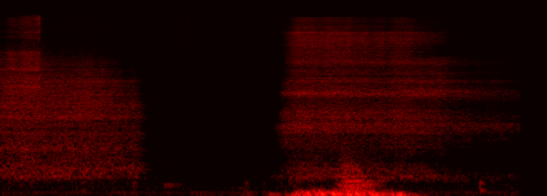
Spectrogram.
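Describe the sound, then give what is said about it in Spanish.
Slow, deep breathing during a guided meditation: two long, airy breaths separated by a short pause, the second louder and longer, with no talking. “Respira conmigo.”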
